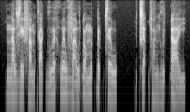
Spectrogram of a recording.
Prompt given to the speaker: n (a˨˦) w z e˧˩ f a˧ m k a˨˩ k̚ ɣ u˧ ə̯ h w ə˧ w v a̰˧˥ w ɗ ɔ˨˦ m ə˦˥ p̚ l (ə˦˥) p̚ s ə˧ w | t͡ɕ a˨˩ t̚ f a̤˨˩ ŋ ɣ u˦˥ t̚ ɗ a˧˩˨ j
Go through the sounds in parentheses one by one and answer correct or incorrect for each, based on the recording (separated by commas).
incorrect, correct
